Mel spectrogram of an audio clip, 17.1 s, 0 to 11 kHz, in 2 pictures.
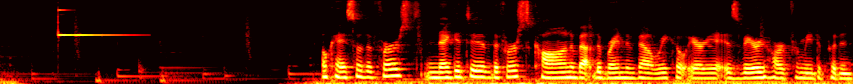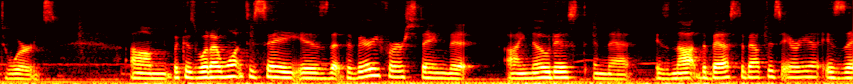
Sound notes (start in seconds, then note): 0.6 bell dings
